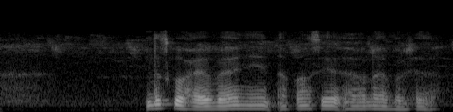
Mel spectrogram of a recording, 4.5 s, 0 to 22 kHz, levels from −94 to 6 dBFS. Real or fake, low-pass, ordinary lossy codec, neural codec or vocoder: real; 7.2 kHz; none; none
